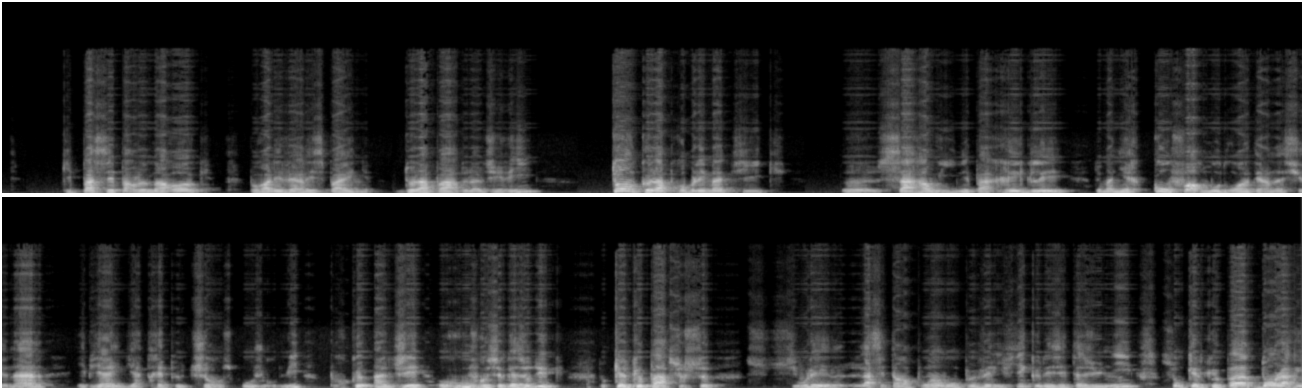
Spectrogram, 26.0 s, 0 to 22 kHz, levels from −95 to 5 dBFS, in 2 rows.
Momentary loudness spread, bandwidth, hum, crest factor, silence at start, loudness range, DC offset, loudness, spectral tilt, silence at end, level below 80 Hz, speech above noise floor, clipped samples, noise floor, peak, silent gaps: 13 LU; 16.5 kHz; none; 20 dB; 0.65 s; 5 LU; under 0.1%; -21 LUFS; -7 dB/octave; 0 s; -64 dBFS; 52 dB; under 0.1%; -72 dBFS; -2 dBFS; none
